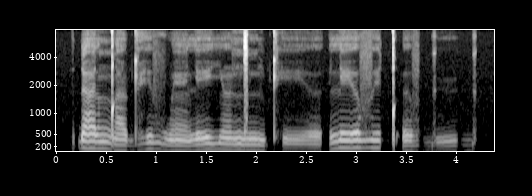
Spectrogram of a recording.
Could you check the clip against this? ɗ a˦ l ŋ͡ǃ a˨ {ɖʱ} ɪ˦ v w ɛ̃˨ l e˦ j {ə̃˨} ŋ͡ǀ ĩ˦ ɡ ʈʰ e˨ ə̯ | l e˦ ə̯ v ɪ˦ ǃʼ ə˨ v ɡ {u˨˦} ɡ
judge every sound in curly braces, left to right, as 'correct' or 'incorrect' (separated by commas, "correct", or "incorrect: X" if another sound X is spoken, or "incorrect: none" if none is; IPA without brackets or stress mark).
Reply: correct, incorrect: ə̃˦, incorrect: ʉ˨˦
